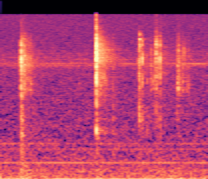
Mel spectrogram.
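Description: Computer keyboard typing: a handful of separate keystrokes, the loudest about a second in, over a faint steady hum.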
